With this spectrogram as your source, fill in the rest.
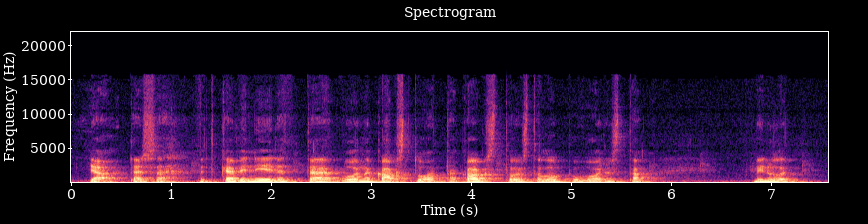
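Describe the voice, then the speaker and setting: A man speaks very slowly in a monotone, flat intonation at a fairly high pitch. There is audible room echo. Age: 70s. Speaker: retired automotive engineer, cancer patient. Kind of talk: interview testimony. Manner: halting, with repetitions and fillers. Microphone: poorly audible audio track.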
